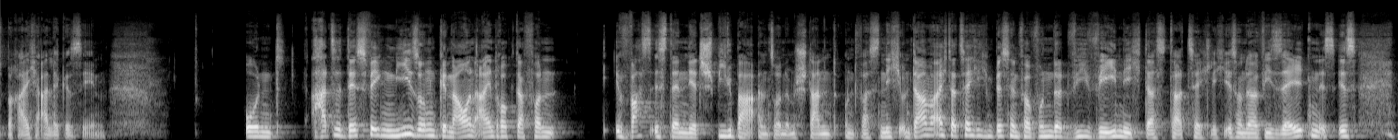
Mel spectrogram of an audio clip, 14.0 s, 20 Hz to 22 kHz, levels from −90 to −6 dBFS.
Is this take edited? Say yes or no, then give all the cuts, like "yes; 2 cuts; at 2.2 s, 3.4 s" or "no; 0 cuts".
no; 0 cuts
